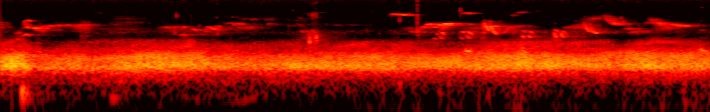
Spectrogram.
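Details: Pond frogs in Estonia in spring croak together in a steady, buzzing mass chorus, while birds add faint high twitters and brief whistles above.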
